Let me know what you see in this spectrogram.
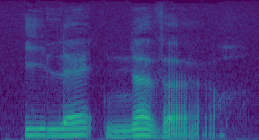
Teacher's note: And so with the liaison, so you can see that the liaison is coming between 9 and heure, and actually it's quite tricky in this case, because we will change the sound, so we won't pronounce the F, but it would sound a bit more like V, like a V. Okay, so if you make the liaison, it would sound like il est 9 heures.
